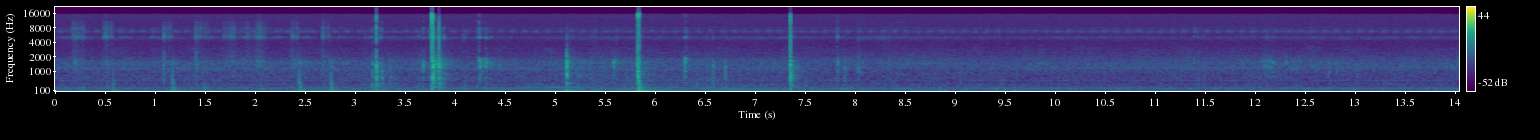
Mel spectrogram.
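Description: Scattered clicks and knocks from hands handling an opened laptop, the sharpest five or six coming between about three and seven and a half seconds in, over a steady high-pitched drone in the background.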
